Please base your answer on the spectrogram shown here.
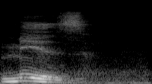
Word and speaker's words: Ms.: So this is pronounced Ms. Ms.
